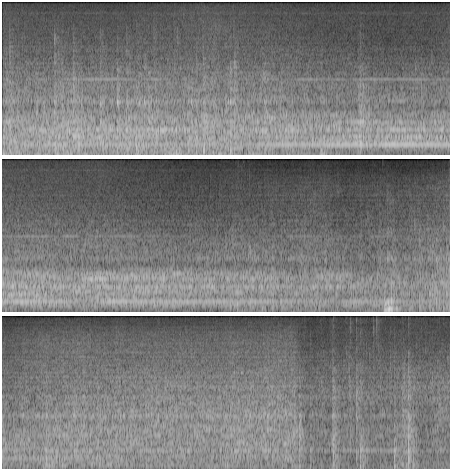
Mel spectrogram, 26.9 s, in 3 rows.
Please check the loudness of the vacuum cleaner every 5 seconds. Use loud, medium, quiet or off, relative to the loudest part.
loud, loud, loud, medium, quiet, quiet.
